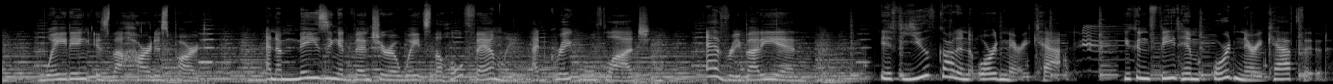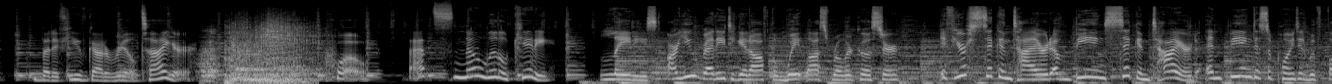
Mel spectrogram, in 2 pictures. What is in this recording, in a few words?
Commercial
